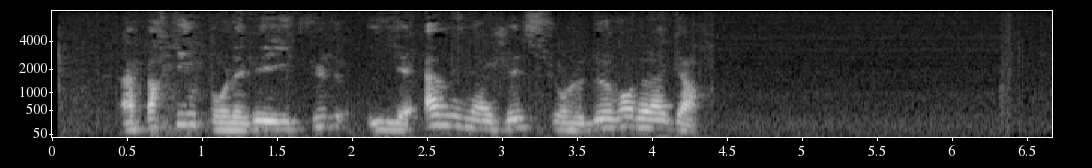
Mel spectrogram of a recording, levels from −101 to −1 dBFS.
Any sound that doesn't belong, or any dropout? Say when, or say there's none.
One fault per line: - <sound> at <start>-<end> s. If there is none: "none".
none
